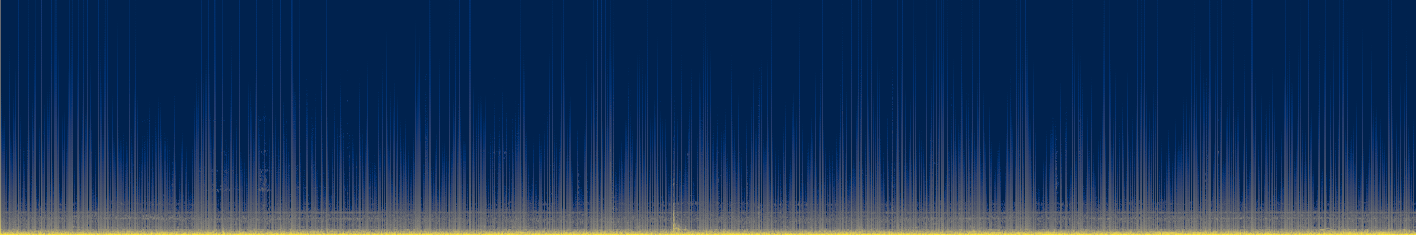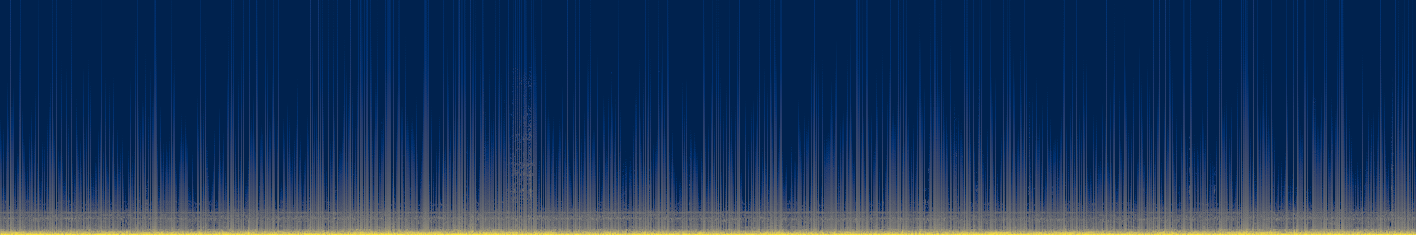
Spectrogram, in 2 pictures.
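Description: Eurostar high-speed electric train running at speed: a steady, loud low rumble with a faint, steady high whine over it.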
